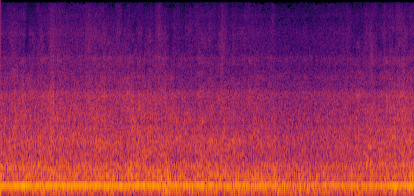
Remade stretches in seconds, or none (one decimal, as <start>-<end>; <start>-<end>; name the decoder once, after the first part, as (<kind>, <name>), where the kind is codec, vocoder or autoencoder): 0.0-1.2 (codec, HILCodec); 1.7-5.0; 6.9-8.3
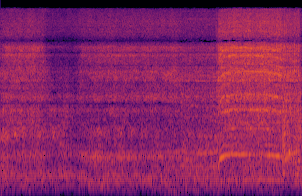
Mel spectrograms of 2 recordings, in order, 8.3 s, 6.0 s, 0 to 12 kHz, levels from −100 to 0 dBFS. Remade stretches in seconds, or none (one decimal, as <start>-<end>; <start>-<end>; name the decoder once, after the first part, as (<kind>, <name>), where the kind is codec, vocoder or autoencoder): 0.0-3.6 (codec, SNAC)

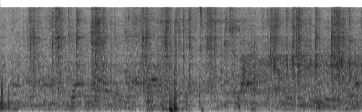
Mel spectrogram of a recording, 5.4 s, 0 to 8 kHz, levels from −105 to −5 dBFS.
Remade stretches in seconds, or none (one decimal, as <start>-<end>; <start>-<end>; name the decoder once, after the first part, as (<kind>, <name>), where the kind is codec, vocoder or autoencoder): 2.1-4.5 (codec, SNAC)

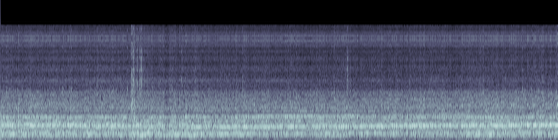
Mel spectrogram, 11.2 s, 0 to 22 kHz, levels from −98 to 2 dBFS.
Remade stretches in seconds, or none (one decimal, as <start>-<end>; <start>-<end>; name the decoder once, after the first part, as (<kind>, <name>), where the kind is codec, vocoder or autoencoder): none

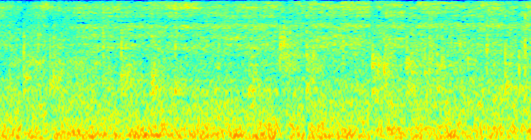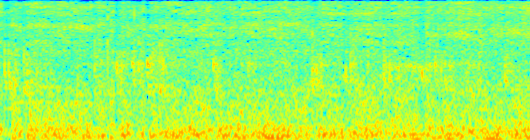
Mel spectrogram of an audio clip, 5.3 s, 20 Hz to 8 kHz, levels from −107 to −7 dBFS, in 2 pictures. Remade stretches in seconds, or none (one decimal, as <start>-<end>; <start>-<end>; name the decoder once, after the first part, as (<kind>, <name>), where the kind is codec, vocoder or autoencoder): none

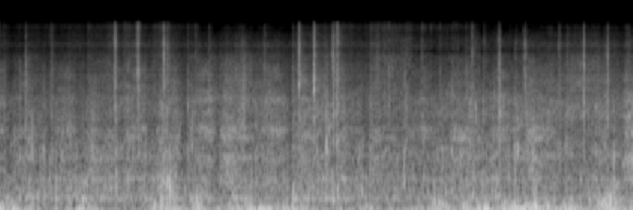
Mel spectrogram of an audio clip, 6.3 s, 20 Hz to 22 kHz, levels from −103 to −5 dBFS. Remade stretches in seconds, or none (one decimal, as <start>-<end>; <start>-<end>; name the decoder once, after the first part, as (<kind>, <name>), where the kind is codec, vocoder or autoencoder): 0.0-3.8 (autoencoder, DAC-VAE); 5.4-6.3

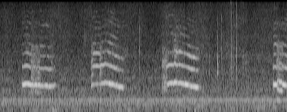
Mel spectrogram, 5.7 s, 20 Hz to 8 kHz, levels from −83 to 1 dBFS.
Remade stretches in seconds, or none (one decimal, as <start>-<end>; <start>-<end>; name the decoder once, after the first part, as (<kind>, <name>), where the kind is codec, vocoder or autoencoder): none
